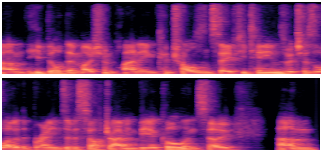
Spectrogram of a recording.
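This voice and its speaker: With an Australian accent, a man talks in a fairly low pitch and fairly even intonation. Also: fairly quick pace. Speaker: tech company co-founder. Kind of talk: podcast interview.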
